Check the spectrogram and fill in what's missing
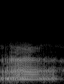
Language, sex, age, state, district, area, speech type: Manipuri, male, 45-60, Manipur, Imphal East, rural, conversation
